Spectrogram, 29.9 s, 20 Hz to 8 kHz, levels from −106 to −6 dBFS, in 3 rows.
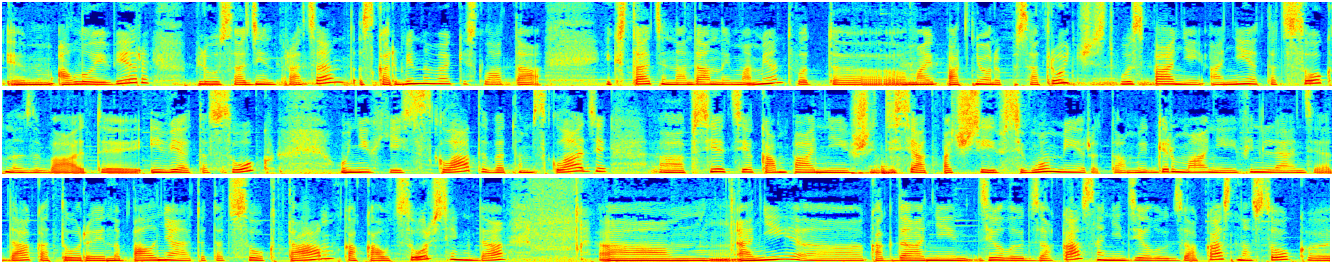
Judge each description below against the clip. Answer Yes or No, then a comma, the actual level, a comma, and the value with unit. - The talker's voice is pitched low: No, high, 205 Hz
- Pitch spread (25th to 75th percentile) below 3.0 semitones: Yes, narrow, 2.5 semitones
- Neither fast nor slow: Yes, average, 135 wpm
